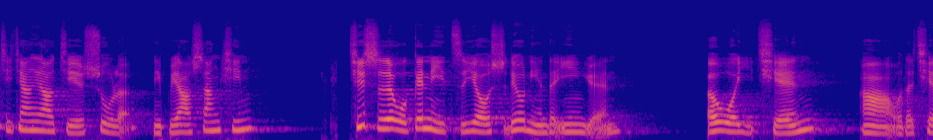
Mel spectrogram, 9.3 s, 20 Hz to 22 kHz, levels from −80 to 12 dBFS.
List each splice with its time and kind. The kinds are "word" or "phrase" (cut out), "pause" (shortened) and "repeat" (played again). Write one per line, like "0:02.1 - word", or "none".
none

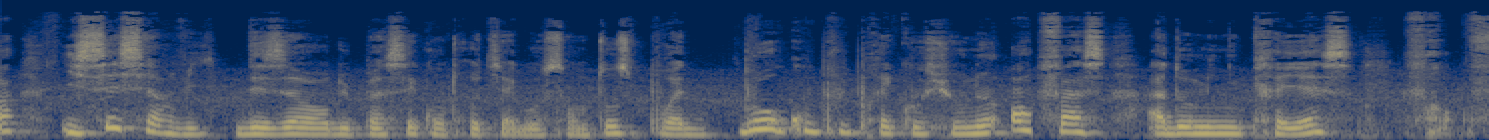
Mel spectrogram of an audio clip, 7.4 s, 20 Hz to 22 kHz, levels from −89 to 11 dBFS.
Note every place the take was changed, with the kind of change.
0:05.1 - word

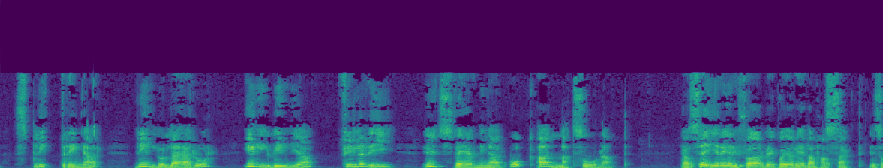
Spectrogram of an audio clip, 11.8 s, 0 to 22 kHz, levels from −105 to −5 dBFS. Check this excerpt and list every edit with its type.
none

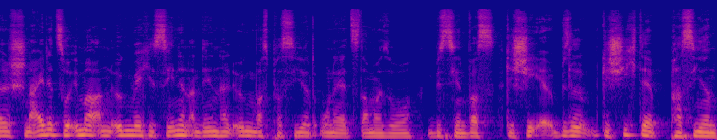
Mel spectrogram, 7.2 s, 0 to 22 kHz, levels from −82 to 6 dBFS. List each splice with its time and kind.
0:04.2 - pause
0:05.0 - pause

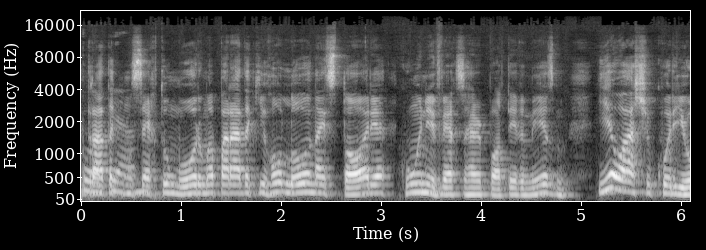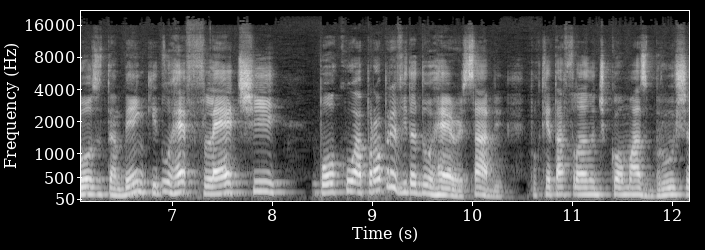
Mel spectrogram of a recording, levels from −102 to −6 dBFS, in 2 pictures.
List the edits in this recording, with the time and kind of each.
0:03.1 - pause
0:06.9 - phrase
0:08.4 - word

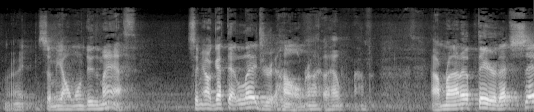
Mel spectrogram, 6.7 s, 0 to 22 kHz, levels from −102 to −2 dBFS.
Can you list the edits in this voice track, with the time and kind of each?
none

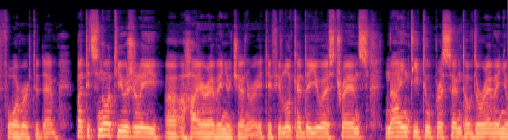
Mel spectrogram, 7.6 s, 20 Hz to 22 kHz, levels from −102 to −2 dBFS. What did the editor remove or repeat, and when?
none

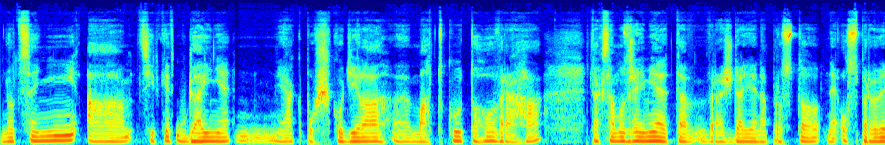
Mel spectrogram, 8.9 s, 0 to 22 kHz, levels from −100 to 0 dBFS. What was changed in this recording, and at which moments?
0:01.7 - word

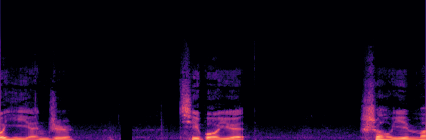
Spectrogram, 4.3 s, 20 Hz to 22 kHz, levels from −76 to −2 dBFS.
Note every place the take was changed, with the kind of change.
none

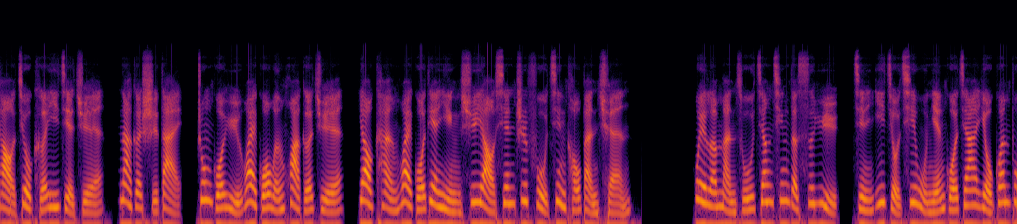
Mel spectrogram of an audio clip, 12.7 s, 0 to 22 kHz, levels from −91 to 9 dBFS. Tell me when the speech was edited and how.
0:01.4 - pause

